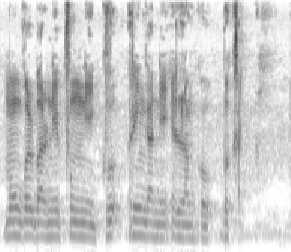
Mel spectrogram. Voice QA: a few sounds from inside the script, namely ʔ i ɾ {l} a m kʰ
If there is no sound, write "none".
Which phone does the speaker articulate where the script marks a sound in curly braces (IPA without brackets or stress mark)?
l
